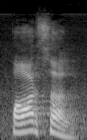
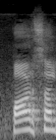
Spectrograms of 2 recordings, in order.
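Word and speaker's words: partial: टी आई ए एल पार्सल पार्सल means होता है पक्षपाती साथियों यहां पर टी के बाद आई ए आया है इसलिए हमने टी का उच्चारण स किया है हमारा नेक्स्ट वर्ड मीनिंग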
